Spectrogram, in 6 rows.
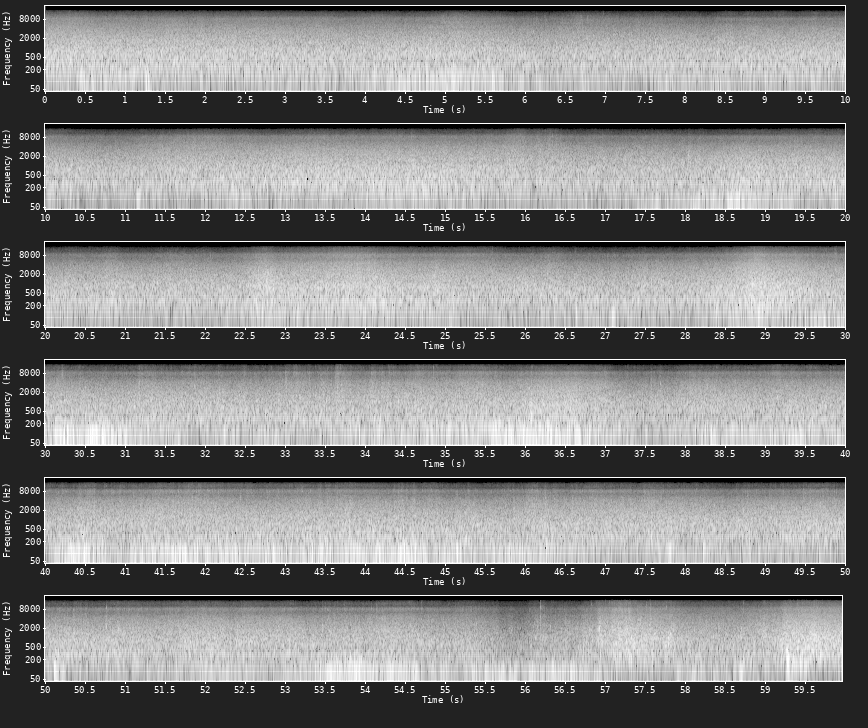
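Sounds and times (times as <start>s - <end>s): wind rumble on microphone: 0.0s - 9.6s, 28.8s - 59.3s
sea surf washing on shore: 0.0s - 59.9s.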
